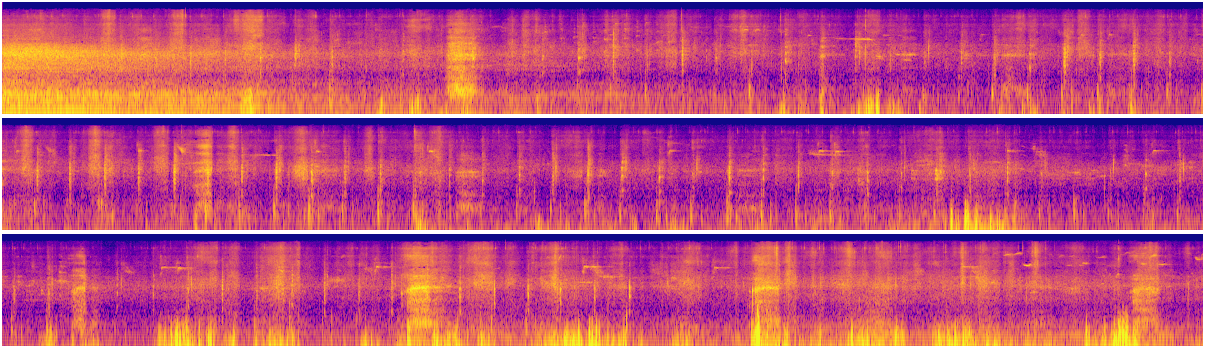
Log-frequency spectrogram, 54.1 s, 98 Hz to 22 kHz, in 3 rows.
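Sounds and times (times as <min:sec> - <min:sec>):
footsteps on concrete: 0:00.0 - 0:54.0.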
